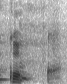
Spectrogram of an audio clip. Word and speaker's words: coq: هنا الست اتنطق كي تبقى لو كوك.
